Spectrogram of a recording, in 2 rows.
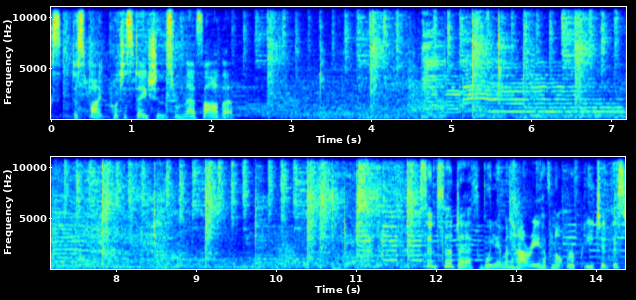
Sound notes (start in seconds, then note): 2.7 engines rumbling; 2.7 lively music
